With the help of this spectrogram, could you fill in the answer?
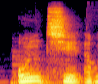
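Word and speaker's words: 音痴: 그다음에 이건자는 음치라고 해서 발음은 온치라고 해요.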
